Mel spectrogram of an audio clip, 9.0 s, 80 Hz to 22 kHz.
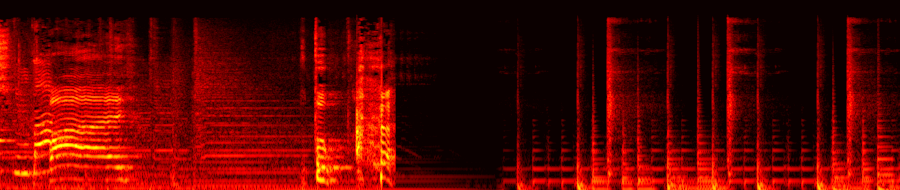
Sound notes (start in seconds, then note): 3.5 laughing loudly; 5.6 upbeat music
